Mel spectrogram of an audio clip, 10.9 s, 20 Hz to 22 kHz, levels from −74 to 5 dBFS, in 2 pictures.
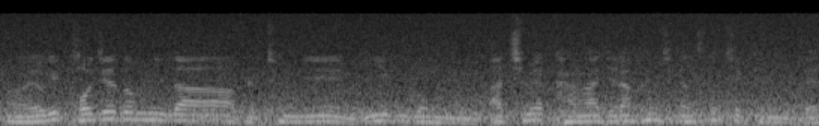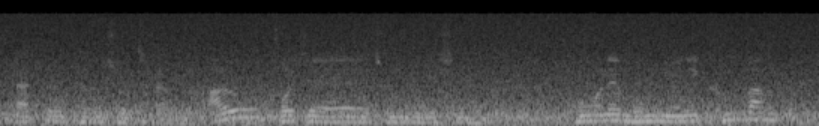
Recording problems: hiss; loud; throughout; 1 dB below the speech
chatter from many people; noticeable; throughout; 15 dB below the speech

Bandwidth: 14.5 kHz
